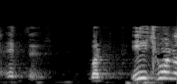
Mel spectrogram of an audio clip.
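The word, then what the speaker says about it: ichthus (ἰχθύς): The Greek word for fish is ichthus, spelled with an iota, which is our equivalent to our English I. And then it has a chi or chi, which is an X that corresponds to a strong K.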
